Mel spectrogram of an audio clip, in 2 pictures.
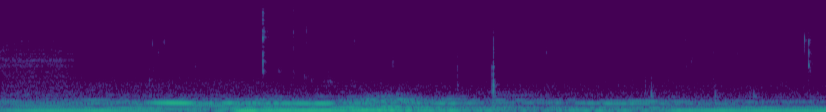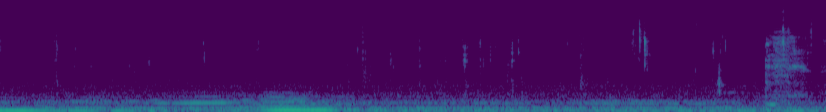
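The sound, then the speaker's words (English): Wet chewing of soft, mushy food, with smacking and squelching mouth noises continuing steadily for several seconds and occasional faint clicks, no talking. “Mushy.”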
